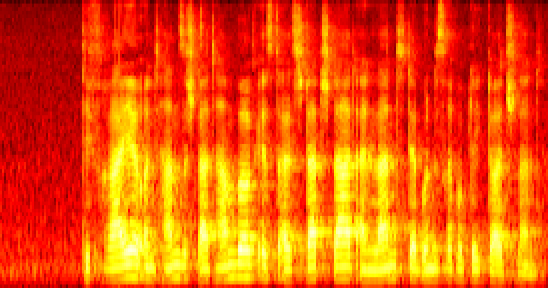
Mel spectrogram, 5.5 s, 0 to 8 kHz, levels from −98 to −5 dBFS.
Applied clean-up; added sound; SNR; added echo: none; none; none; none.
